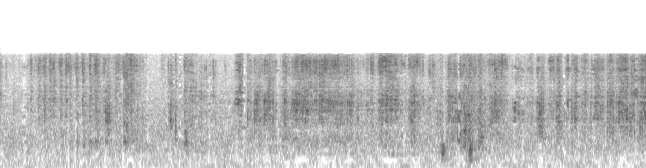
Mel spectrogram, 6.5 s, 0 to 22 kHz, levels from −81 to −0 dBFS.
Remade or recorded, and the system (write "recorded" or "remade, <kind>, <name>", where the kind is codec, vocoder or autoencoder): recorded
